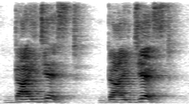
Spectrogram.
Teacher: The first syllable is stressed on. It's used as a noun in a sentence.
